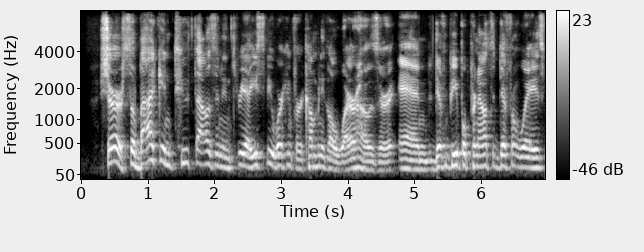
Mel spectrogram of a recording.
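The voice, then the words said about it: Canadian English accent. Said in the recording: “Forgive my Canadian accent.”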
